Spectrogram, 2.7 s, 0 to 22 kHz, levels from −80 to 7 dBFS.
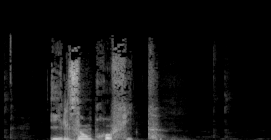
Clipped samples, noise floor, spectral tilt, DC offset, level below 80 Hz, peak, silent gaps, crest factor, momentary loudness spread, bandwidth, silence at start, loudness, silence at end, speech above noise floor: under 0.1%; -65 dBFS; -3.5 dB/octave; under 0.1%; -50 dBFS; -2 dBFS; none; 22 dB; 15 LU; 16.5 kHz; 0.5 s; -21 LUFS; 1.05 s; 45 dB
